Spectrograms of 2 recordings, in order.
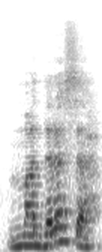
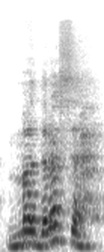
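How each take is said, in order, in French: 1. Le mot se termine par un son h doux. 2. Le mot se termine par un son h doux.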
